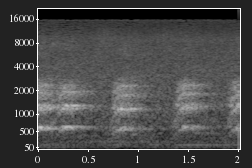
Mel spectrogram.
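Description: A dog barking: three short barks a little over half a second apart.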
